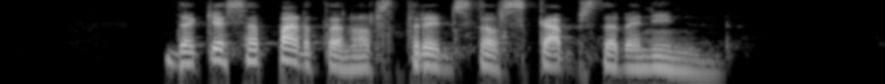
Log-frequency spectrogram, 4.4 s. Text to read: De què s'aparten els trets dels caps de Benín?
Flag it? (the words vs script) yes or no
no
